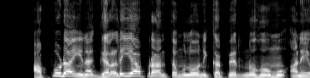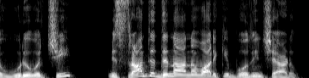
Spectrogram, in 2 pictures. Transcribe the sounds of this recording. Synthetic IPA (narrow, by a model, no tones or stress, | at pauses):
ɐpːuɽɐːjinɐɡɐlɐɽijaːpɾaːnt̪ɐmlo̞ːnikɐpeɾnɐɦumuʔɐne̞ːuːɾiʋɐt͡ʃːi | ʋiʃɾaːnt̪̬id̪ʱinaːnɐʋaːɾikiboːd̪iɲt͡ʃaːɽu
